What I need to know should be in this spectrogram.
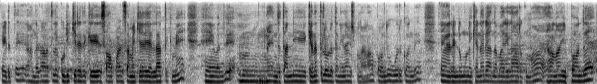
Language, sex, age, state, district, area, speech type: Tamil, male, 18-30, Tamil Nadu, Thanjavur, urban, spontaneous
